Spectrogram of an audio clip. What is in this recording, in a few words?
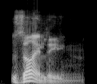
"xylene", British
